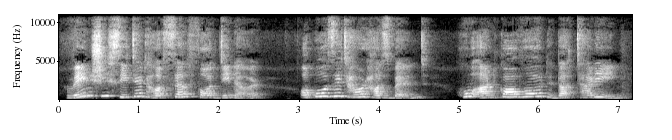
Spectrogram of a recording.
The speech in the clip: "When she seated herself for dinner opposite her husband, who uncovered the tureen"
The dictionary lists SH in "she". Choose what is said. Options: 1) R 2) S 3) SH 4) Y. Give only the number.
3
